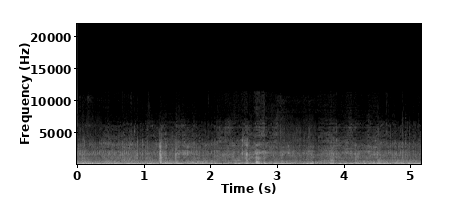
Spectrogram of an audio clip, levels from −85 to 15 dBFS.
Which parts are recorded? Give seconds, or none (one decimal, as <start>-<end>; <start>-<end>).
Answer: 0.0-2.1; 4.5-5.2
